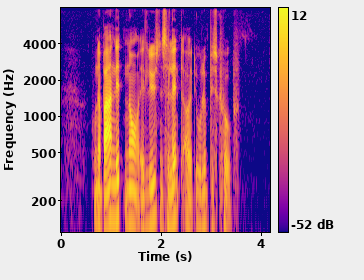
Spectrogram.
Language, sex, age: Danish, male, 30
